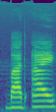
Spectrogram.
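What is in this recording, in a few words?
"badeye", Nigerian Pidgin, female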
